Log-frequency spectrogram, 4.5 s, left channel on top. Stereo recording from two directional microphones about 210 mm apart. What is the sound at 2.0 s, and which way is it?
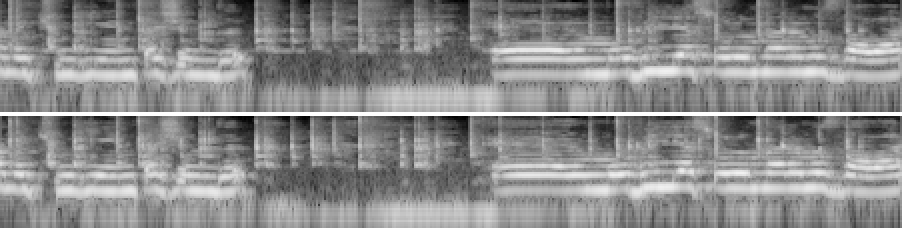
Typing, 35° right (ahead or behind).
